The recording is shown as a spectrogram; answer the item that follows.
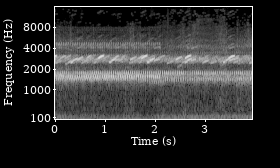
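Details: A chorus of hundreds of American toads on a night in May, 5 May 2016, at a flooded pool by a golf course near Hepworth, Ontario: long, steady, musical trills overlap into a continuous hum, with spring peepers nearby.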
